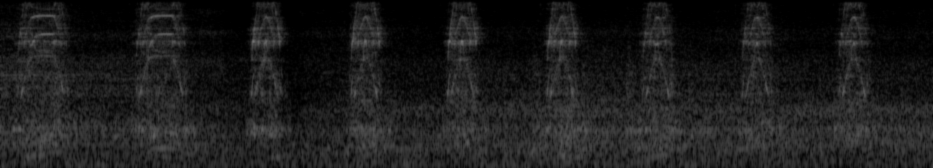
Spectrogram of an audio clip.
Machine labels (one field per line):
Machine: slide rail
